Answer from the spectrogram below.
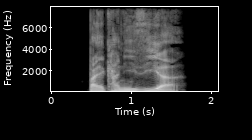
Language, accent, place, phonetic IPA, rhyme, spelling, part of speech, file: German, Germany, Berlin, [balkaniˈziːɐ̯], -iːɐ̯, balkanisier, verb, De-balkanisier.ogg
- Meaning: 1. singular imperative of balkanisieren 2. first-person singular present of balkanisieren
